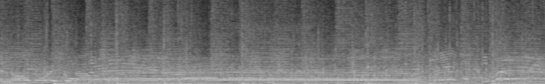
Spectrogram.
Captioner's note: cheering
